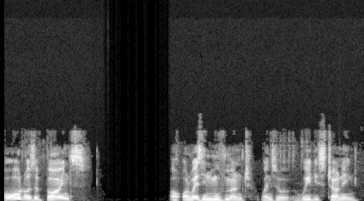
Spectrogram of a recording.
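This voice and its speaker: Low-voiced man guiding a meditation. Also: steady tone, dry recording, muffled recording. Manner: slow, pausing, short phrases. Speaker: meditation teacher. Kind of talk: guided meditation.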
